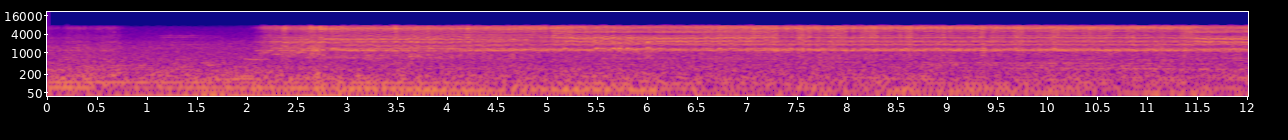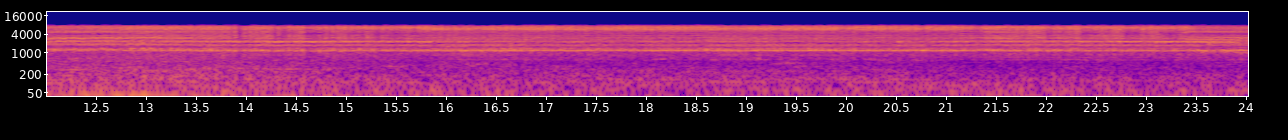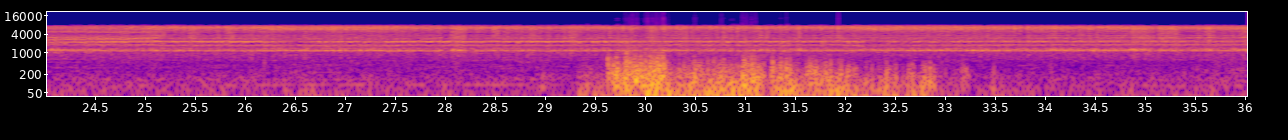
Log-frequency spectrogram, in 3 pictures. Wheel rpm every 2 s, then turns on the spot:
10, 130, 160, 160, 160, 160, 160, 150, 160, 160, 160, 160, 150, 150, 150, 160, 160, 160.
0-2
